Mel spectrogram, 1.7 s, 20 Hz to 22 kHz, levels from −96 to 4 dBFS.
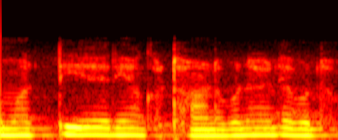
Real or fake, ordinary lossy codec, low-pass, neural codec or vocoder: real; none; 7.2 kHz; none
